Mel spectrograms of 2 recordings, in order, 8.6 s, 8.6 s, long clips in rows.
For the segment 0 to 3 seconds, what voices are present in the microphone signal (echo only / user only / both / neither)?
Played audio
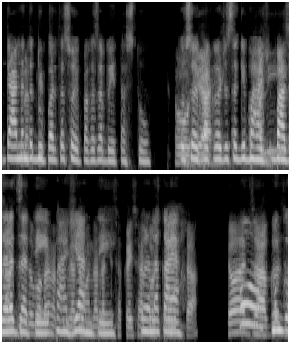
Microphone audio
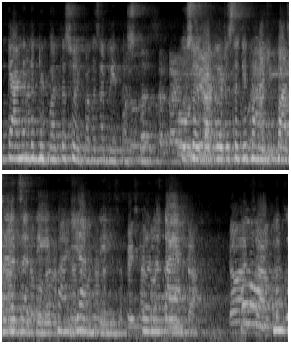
both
